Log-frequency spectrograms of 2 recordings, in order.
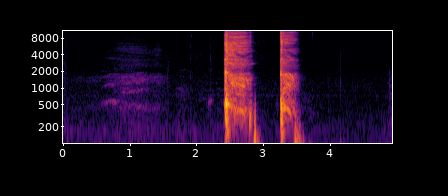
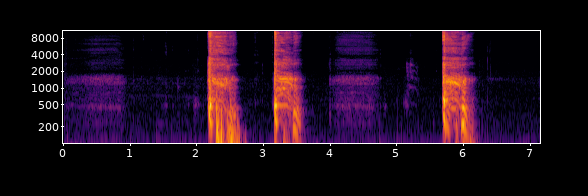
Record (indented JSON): {
  "cough_length": "4.9 s",
  "cough_amplitude": 23205,
  "cough_signal_mean_std_ratio": 0.23,
  "three_cough_length": "7.2 s",
  "three_cough_amplitude": 24272,
  "three_cough_signal_mean_std_ratio": 0.29,
  "survey_phase": "alpha (2021-03-01 to 2021-08-12)",
  "age": "45-64",
  "gender": "Male",
  "wearing_mask": "No",
  "symptom_cough_any": true,
  "symptom_fatigue": true,
  "symptom_headache": true,
  "symptom_change_to_sense_of_smell_or_taste": true,
  "symptom_onset": "2 days",
  "smoker_status": "Current smoker (1 to 10 cigarettes per day)",
  "respiratory_condition_asthma": false,
  "respiratory_condition_other": false,
  "recruitment_source": "Test and Trace",
  "submission_delay": "1 day",
  "covid_test_result": "Positive",
  "covid_test_method": "RT-qPCR",
  "covid_ct_value": 14.6,
  "covid_ct_gene": "ORF1ab gene",
  "covid_ct_mean": 14.7,
  "covid_viral_load": "15000000 copies/ml",
  "covid_viral_load_category": "High viral load (>1M copies/ml)"
}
